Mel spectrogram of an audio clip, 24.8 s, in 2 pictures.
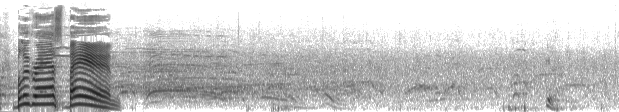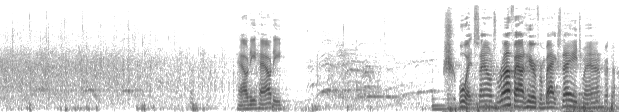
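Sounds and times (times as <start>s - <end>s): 
people whooping: 0.0s - 11.7s
audience applause at the Carolina Theater, downtown Durham: 0.0s - 17.0s
speech: 0.4s - 2.5s, 17.3s - 18.1s, 21.3s - 24.7s.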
